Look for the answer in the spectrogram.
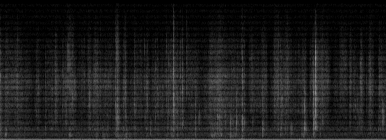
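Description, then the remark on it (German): Paper being folded for origami, an arm folded together and a flap turned over to form a pocket: quiet rustling and creasing with small crinkles and soft taps scattered throughout, over a faint steady hum, with no one talking. “Haben diesen Arm hier zusammengefaltet. Haben das hier umgeklappt.”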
